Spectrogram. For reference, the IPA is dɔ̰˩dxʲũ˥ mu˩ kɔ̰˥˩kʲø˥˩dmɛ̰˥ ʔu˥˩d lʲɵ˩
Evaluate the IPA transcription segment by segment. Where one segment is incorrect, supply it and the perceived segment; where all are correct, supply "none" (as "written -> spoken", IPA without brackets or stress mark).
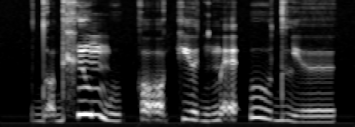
ɵ˩ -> ø˩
